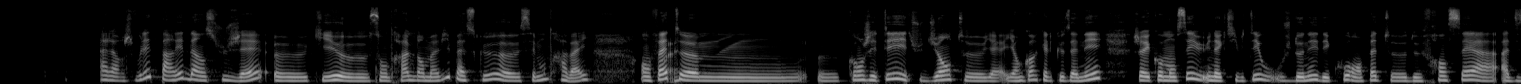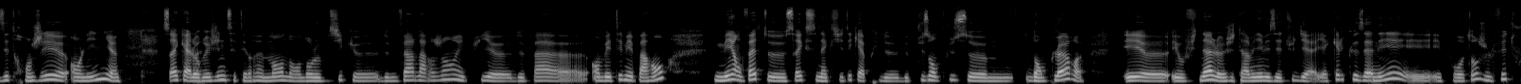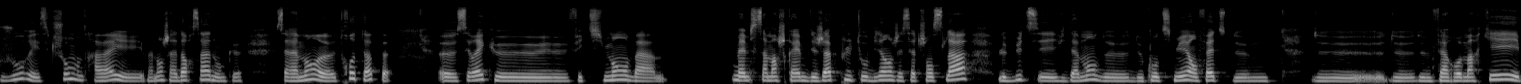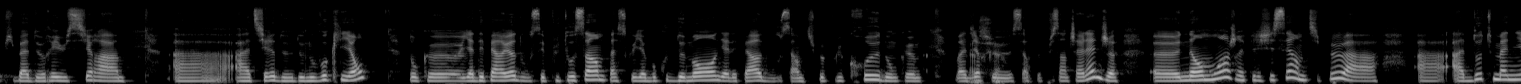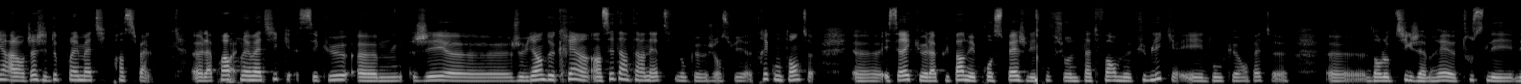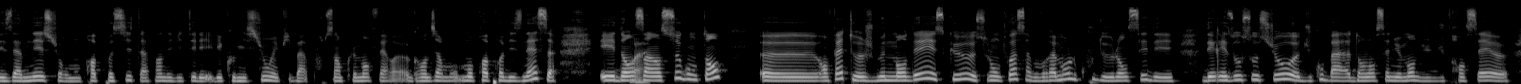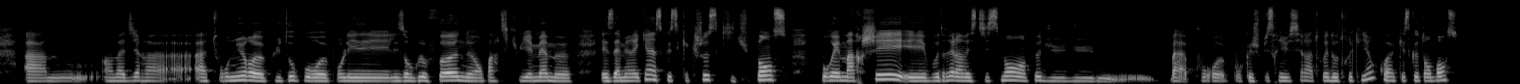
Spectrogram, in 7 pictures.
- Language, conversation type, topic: French, advice, Comment puis-je me faire remarquer au travail sans paraître vantard ?
- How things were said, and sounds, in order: other background noise; drawn out: "hem"; tapping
